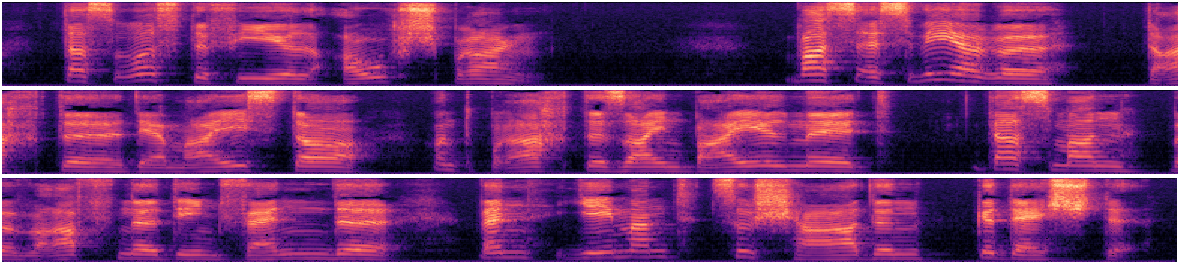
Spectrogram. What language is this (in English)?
German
